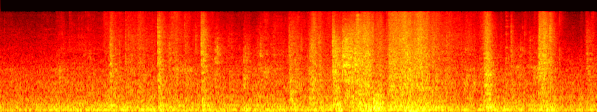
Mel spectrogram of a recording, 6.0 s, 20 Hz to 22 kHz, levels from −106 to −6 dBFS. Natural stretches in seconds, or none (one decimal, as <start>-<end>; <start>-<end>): 0.0-6.0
